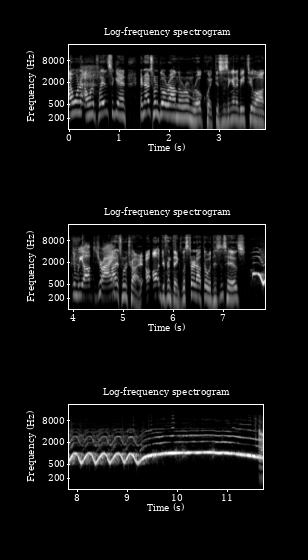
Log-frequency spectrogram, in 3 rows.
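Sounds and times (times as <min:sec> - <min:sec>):
speech: 0:00.0 - 0:08.2
police siren warbling: 0:07.6 - 0:11.7.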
